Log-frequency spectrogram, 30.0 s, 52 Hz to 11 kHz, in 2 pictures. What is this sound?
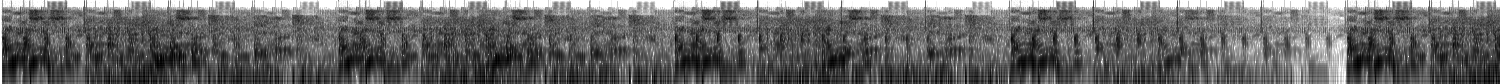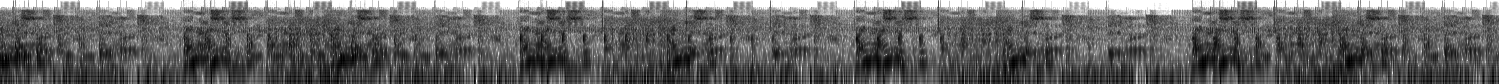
Music > Multiple instruments
Short Track #3825 (Industraumatic)
Ambient, Cyberpunk, Games, Horror, Industrial, Noise, Sci-fi, Soundtrack, Underground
